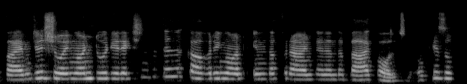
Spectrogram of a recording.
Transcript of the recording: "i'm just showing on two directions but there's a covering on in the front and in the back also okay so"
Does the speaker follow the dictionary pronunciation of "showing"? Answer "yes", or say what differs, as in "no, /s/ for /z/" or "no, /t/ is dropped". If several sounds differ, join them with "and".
yes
